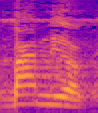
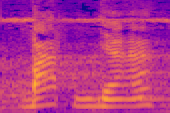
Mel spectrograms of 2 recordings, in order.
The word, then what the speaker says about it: Bát Nhã: Hai chữ đó rõ ràng là đọc là Ban Nhược. Nhưng chỉ có Phật giáo chúng ta mới đọc là gì? Đọc là Bát Nhã.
